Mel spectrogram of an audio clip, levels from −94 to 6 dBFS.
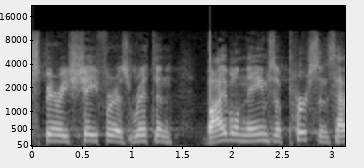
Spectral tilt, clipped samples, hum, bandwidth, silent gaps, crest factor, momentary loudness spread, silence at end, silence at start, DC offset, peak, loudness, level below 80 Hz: -3 dB/octave; under 0.1%; none; 10.5 kHz; none; 20 dB; 8 LU; 0 s; 0 s; under 0.1%; 0 dBFS; -20 LUFS; -68 dBFS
